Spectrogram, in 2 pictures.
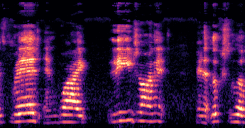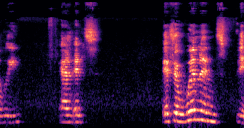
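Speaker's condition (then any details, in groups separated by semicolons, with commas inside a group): Head and neck cancer; tongue cancer, surgery and other treatments; physical and speech therapy stopped; had speech therapy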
